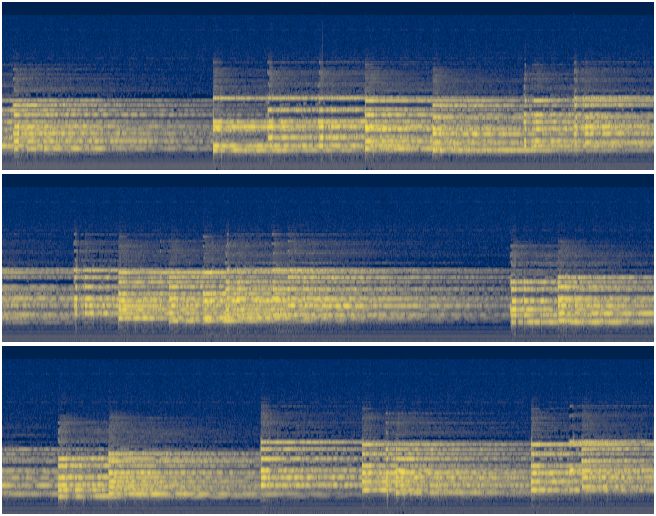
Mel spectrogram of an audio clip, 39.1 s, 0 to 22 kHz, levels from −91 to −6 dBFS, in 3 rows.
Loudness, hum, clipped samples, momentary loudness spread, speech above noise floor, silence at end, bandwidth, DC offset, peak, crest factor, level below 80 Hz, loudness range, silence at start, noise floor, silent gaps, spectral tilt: -18 LUFS; 50 Hz at -65 dBFS; under 0.1%; 14 LU; 24 dB; 0 s; 6.4 kHz; under 0.1%; 0 dBFS; 18 dB; -66 dBFS; 6 LU; 0 s; -41 dBFS; none; -2.5 dB/octave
